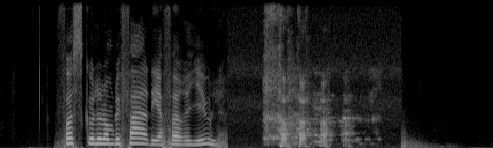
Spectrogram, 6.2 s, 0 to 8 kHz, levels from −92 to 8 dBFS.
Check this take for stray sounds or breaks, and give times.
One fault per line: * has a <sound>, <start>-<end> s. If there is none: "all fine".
* has a laugh, 3.3-4.8 s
